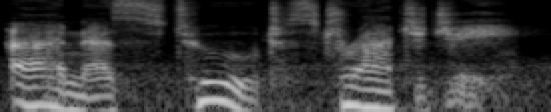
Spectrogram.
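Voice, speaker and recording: An actor playing a cold, scheming necromancer in a video game, speaking with formal, archaic menace. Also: male voice, mid-range voice, very animated, extremely slow, fairly bright tone, a little hiss or hum, exaggerated voice. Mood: cold, menacing. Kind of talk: video game cutscene acting.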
